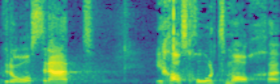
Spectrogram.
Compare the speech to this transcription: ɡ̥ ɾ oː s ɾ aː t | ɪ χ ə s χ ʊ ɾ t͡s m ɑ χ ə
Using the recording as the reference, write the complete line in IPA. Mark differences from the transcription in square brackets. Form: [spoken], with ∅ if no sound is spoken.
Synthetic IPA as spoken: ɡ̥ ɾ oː s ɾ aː t | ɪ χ [ɑ] s χ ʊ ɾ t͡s m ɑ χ ə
